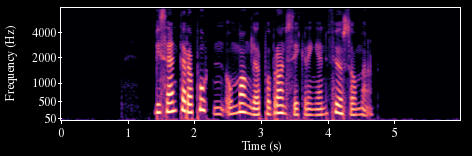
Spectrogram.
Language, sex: Norwegian, female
